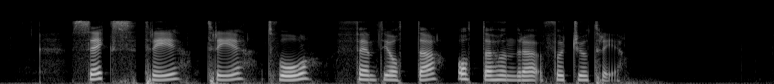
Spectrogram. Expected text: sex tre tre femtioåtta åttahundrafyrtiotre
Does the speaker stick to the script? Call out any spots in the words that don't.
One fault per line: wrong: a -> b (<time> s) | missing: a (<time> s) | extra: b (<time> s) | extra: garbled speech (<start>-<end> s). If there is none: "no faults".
extra: två (2.6 s)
